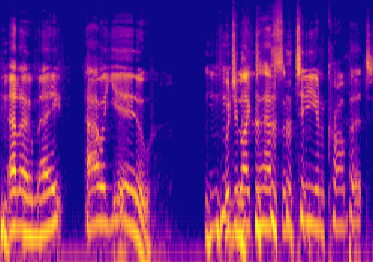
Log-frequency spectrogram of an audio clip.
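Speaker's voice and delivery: high, loud stage-British chatter; over-the-top English accent, offering tea; mock British accent. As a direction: camp it up like a tea-party Brit. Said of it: "impersonation of a British person".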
